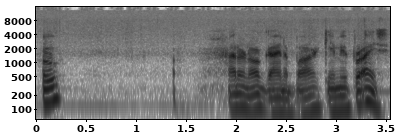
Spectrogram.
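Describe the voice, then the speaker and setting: A man's voice: fairly low pitch, animated, moderate pace. An actor playing a nervous male drug suspect under police questioning, stammering and evasive. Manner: stammering, evasive, repeating himself. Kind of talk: 1940s radio acting. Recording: muffled old radio broadcast.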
